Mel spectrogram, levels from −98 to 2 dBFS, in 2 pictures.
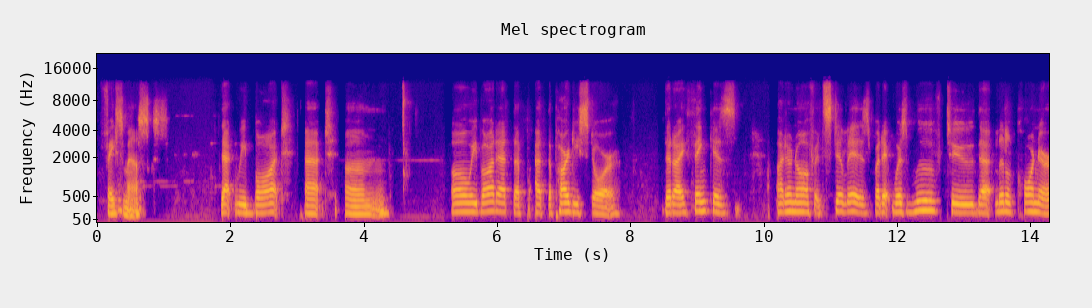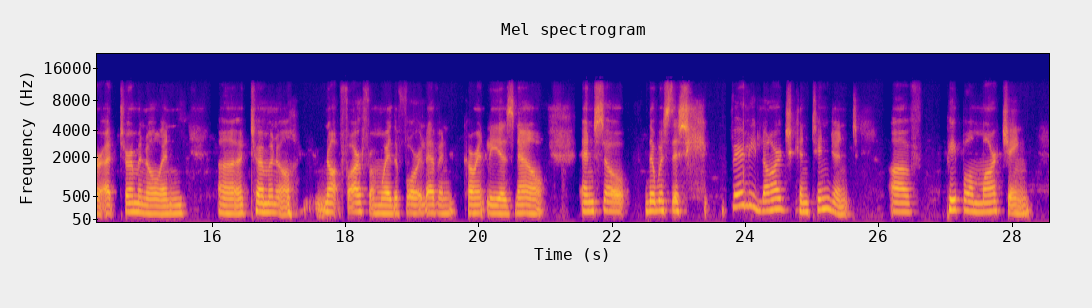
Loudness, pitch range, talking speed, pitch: -19 LUFS, 145-180 Hz, 125 wpm, 160 Hz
